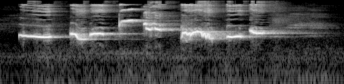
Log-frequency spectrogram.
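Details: Thrush singing a short phrase of clear whistled notes, a steady tone followed by rising and falling slurred whistles and warbles, in a quiet setting.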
